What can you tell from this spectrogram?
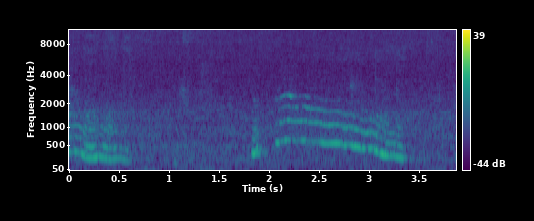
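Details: Cat meowing softly while its claws are trimmed indoors: a brief falling mew followed by a longer, quieter meow that drifts downward, against a low room hum.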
